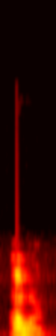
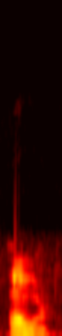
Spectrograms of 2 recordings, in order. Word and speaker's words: hour: For example, an hour, not hour, an hour. H is silent here.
